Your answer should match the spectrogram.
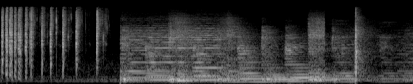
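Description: A plastic ketchup squeeze bottle squirting out in a rapid run of sputtering bursts for about a second. Then background music with plucked guitar, and a single sharp crack near the end.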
